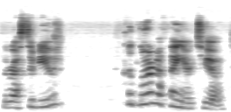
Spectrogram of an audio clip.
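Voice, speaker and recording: A woman's voice: a little high, very animated, a little fast, pushed and bright, breathy edge, low-quality recording. A woman in her forties hosting a livestream, reading viewers' chat in a teasing, bossy way and scolding rude commenters. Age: 40s. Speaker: livestream host. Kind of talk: casual live chat reading.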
